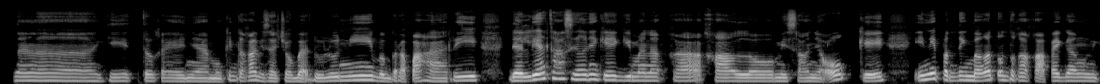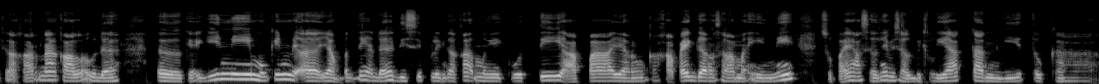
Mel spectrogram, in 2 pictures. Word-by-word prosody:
Nah, 175 Hz, -3 st, -2 dB
gitu 160 Hz, 0 st, -7 dB
kayaknya. 150 Hz, -1 st, -2 dB
Mungkin 165 Hz, +8 st, -4 dB
Kakak 195 Hz, -2 st, 0 dB
bisa 150 Hz, -1 st, -2 dB
coba 150 Hz, 0 st, -1 dB
dulu 170 Hz, +3 st, +1 dB
nih 205 Hz, +2 st, +4 dB
beberapa 145 Hz, -5 st, 0 dB
hari, 180 Hz, +4 st, +1 dB, 0.3 s
dan 175 Hz, 0 st, +7 dB
lihat 235 Hz, +8 st, +6 dB
hasilnya 235 Hz, -4 st, +2 dB
kayak 205 Hz, -3 st, +2 dB
gimana 180 Hz, -1 st, 0 dB
Kak. 170 Hz, 0 st, -2 dB
Kalau 155 Hz, -1 st, +1 dB
misalnya 155 Hz, -1 st, -2 dB
oke, 175 Hz, -5 st, +1 dB, 0.3 s
ini 225 Hz, +5 st, +6 dB
penting 200 Hz, -1 st, +1 dB
banget 200 Hz, +4 st, +4 dB
untuk 205 Hz, +1 st, 0 dB
Kakak 175 Hz, -, 0 dB
pegang 170 Hz, -1 st, 0 dB
nih 160 Hz, -2 st, -4 dB
Kak. -, -, -4 dB
Karena 200 Hz, +6 st, 0 dB
kalau 160 Hz, -1 st, +1 dB
udah, 155 Hz, +1 st, +1 dB, 0.4 s
eee, 160 Hz, -3 st, +2 dB
kayak 145 Hz, +1 st, -4 dB
gini, 235 Hz, +5 st, +4 dB
mungkin, 230 Hz, +3 st, +2 dB
eee, 170 Hz, -6 st, +2 dB
yang 150 Hz, -, -1 dB
penting 190 Hz, +5 st, -4 dB
adalah 170 Hz, +4 st, 0 dB
disiplin 165 Hz, 0 st, -4 dB
Kakak 160 Hz, +4 st, -3 dB
mengikuti 155 Hz, +4 st, -1 dB
apa 160 Hz, +3 st, 0 dB
yang 155 Hz, -1 st, -2 dB
Kakak 175 Hz, +2 st, -7 dB
pegang 170 Hz, -2 st, +2 dB
selama 150 Hz, -3 st, -2 dB
ini, 160 Hz, -, 0 dB, 0.2 s
supaya 185 Hz, +1 st, -3 dB
hasilnya 185 Hz, 0 st, -3 dB
bisa 180 Hz, -5 st, -3 dB
lebih 145 Hz, +1 st, -4 dB
kelihatan, 160 Hz, -1 st, -2 dB
gitu 155 Hz, +2 st, -6 dB
Kak. 155 Hz, +1 st, -12 dB
165 Hz, 150 wpm, -23 LUFS, 155-190 Hz, 0.4 s, dan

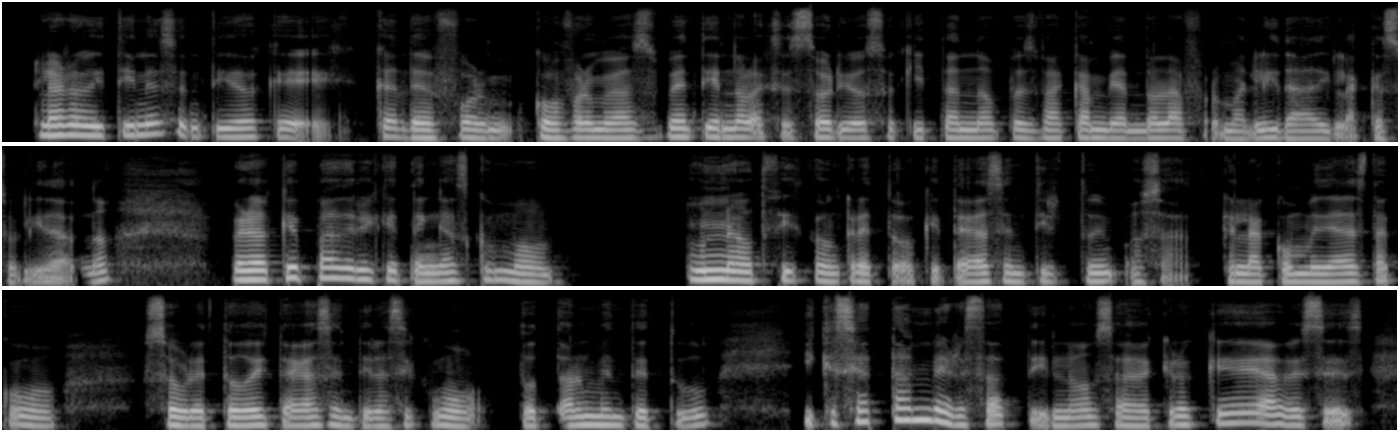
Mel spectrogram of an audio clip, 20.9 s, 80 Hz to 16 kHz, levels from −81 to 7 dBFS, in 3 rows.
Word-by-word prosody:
Claro, 215 Hz, -1 st, +5 dB
y 205 Hz, -, +4 dB
tiene 220 Hz, +4 st, 0 dB
sentido, 180 Hz, -6 st, -1 dB
que 170 Hz, -2 st, -3 dB
que 185 Hz, -, -1 dB
de 165 Hz, -2 st, +2 dB
form 160 Hz, -1 st, -2 dB
conforme 165 Hz, -1 st, +2 dB
vas 165 Hz, +2 st, -2 dB
metiéndole 180 Hz, -1 st, +2 dB
accesorios, 165 Hz, -1 st, -2 dB
o -, -, -5 dB
quitando, 160 Hz, 0 st, -3 dB
pues, 165 Hz, -1 st, -4 dB
va 160 Hz, -1 st, -2 dB
cambiando 160 Hz, -1 st, -1 dB
la 160 Hz, -1 st, +1 dB
formalidad, 150 Hz, 0 st, -4 dB
y 150 Hz, -, -4 dB
la -, -, -5 dB
casualidad, -, -, -5 dB
¿no? -, -, -2 dB, 0.6 s
Pero, 200 Hz, -1 st, +7 dB
qué 245 Hz, +2 st, +4 dB
padre 230 Hz, -4 st, +2 dB
que 195 Hz, -, -1 dB
tengas 180 Hz, 0 st, 0 dB
como 165 Hz, -6 st, -1 dB, 0.6 s
un 205 Hz, -1 st, +7 dB
outfit 190 Hz, -1 st, +1 dB
concreto 165 Hz, -2 st, -2 dB
que -, -, -5 dB
te -, -, -2 dB
haga 165 Hz, -, +3 dB
sentir 165 Hz, -1 st, -4 dB
tú, 175 Hz, 0 st, -1 dB
o 160 Hz, -, -7 dB
sea, 155 Hz, -, -10 dB
que 165 Hz, -, -5 dB
la 160 Hz, -1 st, +1 dB
comodidad 165 Hz, 0 st, +1 dB
está 165 Hz, +3 st, -3 dB
como 170 Hz, -2 st, -1 dB, 0.4 s
sobre 170 Hz, -2 st, +4 dB
todo, 170 Hz, +1 st, +4 dB
y 175 Hz, -, +2 dB
te -, -, -2 dB
haga 170 Hz, +1 st, +2 dB
sentir 170 Hz, -3 st, -2 dB
así 160 Hz, +3 st, -3 dB
como 170 Hz, -3 st, -1 dB
totalmente 170 Hz, +1 st, +1 dB
tú, 165 Hz, +3 st, -5 dB, 0.4 s
y -, -, -3 dB
que -, -, -4 dB
sea 245 Hz, -1 st, +2 dB
tan 280 Hz, +3 st, +4 dB
versátil, 165 Hz, -, +1 dB
¿no? 165 Hz, +1 st, 0 dB
O 175 Hz, -, -1 dB
sea, 165 Hz, -2 st, -1 dB
creo 180 Hz, +2 st, -2 dB
que 220 Hz, +1 st, +1 dB
a 195 Hz, -, +4 dB
veces, 175 Hz, -1 st, -1 dB
170 Hz, 190 wpm, -25 LUFS, 160-185 Hz, 0.6 s, Pero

